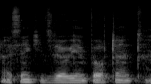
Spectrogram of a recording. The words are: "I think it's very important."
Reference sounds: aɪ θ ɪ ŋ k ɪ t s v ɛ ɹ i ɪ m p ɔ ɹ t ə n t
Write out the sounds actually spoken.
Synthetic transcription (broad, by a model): aɪ θ ɪ ŋ k ɪ t s v ɛ ɹ i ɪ m p ɔ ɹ t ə n t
